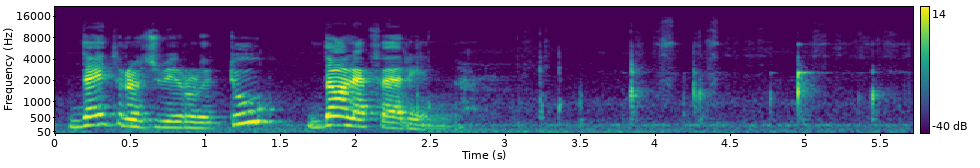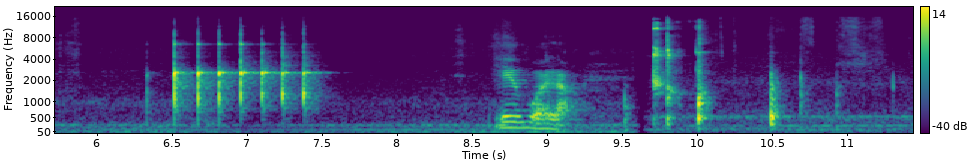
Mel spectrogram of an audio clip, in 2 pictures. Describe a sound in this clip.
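A wooden spoon scrapes and knocks against a plastic bowl.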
